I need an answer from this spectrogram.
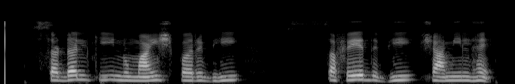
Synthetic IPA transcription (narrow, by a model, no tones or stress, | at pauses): sɐɖəlkinʊmaːɪʃpɐɾbʱi | sɐfeːd̪bʱiʃaːmɪlɦɛː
